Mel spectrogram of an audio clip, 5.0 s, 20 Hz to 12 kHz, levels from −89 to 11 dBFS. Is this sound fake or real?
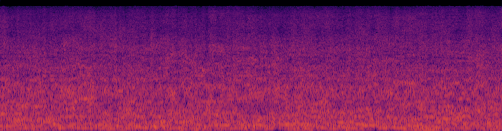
fake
